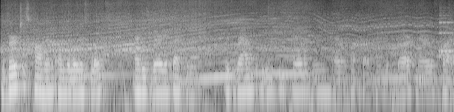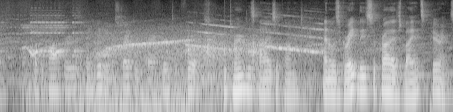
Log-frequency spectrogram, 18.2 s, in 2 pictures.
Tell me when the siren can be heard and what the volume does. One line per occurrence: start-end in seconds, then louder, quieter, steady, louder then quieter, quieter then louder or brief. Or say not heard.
9.4-15.6 steady.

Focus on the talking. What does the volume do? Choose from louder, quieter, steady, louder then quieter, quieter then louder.
quieter then louder.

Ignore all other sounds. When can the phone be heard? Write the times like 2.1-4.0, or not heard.
8.8-10.8.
